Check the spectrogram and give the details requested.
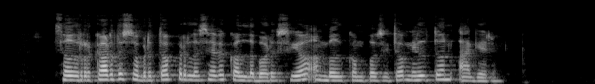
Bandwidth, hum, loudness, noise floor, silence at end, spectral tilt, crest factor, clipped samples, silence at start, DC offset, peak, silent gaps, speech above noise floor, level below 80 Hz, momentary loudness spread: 11.5 kHz; none; -21 LUFS; -73 dBFS; 0.9 s; -5 dB/octave; 22 dB; under 0.1%; 0.55 s; under 0.1%; 0 dBFS; none; 52 dB; -66 dBFS; 7 LU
